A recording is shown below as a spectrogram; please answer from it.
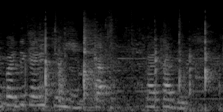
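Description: Knife and fork clicking and scraping against a plate as a crispy-skinned roast pork belly (lechon belly) is carved, with voices chatting in the background.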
